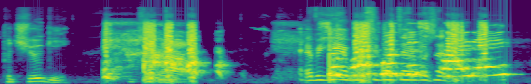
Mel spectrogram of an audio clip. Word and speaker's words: Patchogue: Remember, Patty, I think it's pronounced Pachugi.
